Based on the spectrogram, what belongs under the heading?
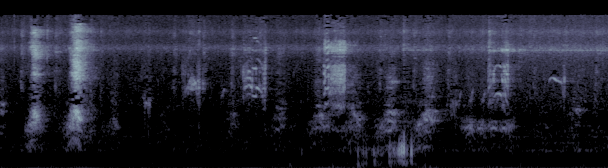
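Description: Faint, short, harsh bird calls at a heron nest, scattered through several seconds, with the two loudest close together in the first second. A dull low thump comes about two-thirds of the way through.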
